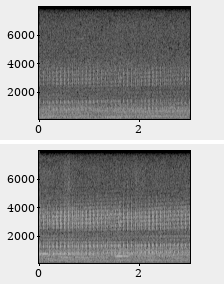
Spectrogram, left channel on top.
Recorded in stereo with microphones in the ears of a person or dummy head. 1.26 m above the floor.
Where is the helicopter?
45° right (ahead or behind); by 3.0 s 60° right (ahead or behind).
